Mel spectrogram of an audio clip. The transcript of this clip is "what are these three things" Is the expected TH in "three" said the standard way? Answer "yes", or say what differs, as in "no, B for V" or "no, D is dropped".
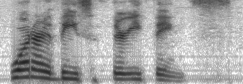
yes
